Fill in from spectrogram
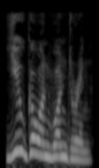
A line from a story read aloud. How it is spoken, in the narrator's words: I growl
